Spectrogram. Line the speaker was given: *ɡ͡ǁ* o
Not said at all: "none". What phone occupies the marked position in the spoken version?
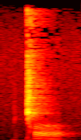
ǁ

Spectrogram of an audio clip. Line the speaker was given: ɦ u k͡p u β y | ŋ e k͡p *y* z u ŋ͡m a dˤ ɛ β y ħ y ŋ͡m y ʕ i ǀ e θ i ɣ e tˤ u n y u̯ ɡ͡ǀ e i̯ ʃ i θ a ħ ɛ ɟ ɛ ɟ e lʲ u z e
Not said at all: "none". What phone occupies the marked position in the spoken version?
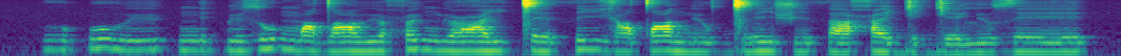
y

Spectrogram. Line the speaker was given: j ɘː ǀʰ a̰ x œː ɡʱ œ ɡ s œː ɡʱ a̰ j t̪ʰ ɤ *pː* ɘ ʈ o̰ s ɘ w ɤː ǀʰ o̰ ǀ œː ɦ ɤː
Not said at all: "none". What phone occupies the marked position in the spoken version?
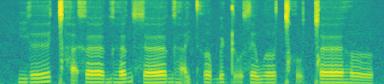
ɓ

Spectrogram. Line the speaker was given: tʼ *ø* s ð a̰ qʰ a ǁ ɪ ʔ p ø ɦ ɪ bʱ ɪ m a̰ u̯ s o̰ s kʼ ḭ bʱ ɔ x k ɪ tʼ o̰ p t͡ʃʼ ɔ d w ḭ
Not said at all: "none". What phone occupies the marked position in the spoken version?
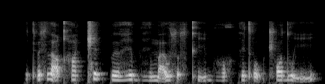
ø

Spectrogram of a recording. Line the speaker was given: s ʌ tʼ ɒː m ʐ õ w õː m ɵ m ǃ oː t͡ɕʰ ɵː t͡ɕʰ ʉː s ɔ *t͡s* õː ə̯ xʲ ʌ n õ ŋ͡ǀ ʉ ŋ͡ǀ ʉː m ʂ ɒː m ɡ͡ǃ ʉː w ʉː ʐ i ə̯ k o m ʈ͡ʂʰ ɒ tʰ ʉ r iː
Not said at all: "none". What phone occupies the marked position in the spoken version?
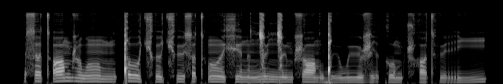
tʼ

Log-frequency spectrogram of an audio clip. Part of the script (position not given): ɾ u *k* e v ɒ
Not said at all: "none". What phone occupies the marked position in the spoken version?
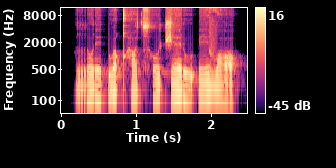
ʔ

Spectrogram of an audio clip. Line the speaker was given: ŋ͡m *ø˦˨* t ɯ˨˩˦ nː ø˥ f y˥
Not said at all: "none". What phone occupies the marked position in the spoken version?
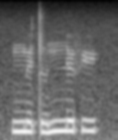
ø˦˨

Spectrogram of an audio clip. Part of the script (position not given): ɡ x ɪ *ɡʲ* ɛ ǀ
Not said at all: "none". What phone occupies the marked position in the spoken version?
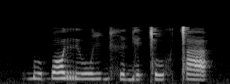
ɡʲ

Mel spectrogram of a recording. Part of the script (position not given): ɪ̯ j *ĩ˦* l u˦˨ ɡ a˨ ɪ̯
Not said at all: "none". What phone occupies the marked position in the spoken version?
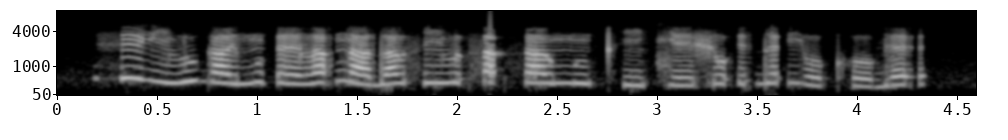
ĩ˨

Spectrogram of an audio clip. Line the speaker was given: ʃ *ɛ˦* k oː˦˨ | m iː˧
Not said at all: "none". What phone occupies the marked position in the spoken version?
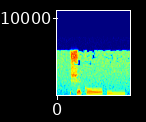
ɛ˦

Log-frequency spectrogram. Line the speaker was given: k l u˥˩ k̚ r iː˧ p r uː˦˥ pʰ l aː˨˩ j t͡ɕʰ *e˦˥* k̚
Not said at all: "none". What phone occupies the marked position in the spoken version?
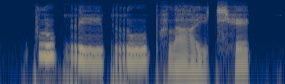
e˦˥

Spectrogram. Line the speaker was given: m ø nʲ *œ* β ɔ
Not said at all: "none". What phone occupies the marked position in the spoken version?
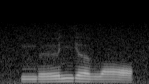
œ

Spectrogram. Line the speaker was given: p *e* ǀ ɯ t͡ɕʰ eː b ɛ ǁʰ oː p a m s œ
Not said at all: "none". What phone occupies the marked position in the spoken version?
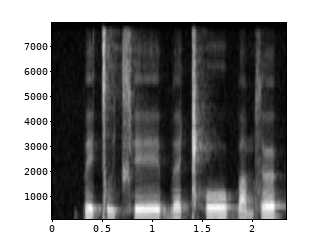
e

